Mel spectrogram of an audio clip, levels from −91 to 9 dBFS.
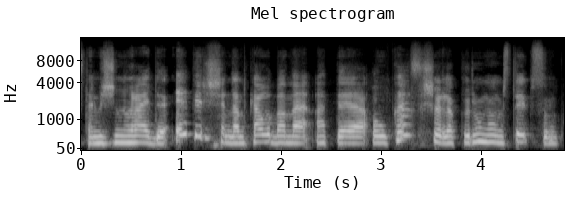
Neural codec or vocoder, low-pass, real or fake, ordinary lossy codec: codec, 32 kHz, 1.9 kbps, SNAC; 14.4 kHz; fake; AAC, 64 kbps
